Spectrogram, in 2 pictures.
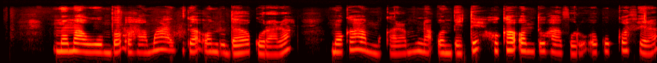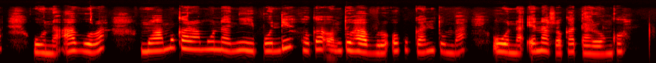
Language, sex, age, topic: Oshiwambo, male, 25-35, finance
